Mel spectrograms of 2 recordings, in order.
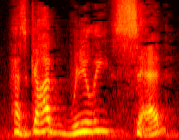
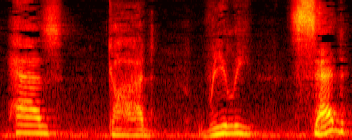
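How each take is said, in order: First: Slow, drawn-out doubting question; sly serpent. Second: Slow, insinuating serpent question; sly serpent. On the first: Enemy questioning God's word again, slow and sly. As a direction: plant the doubt slowly. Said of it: "The enemy goes". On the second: Preacher voicing the serpent questioning God's word, slow and sly. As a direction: drag out the doubt, lightly sly. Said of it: "and he says". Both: Retold or imitated.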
